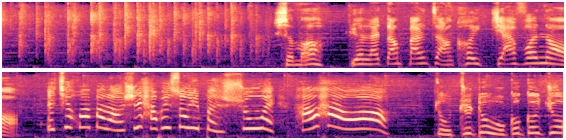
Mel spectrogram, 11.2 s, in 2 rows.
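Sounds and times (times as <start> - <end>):
group clapping: 0.0 - 2.8
speech: 2.8 - 11.2.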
